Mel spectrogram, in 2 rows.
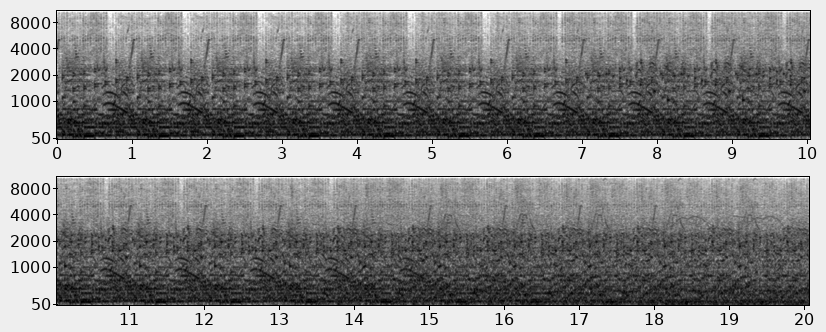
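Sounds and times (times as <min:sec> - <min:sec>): processed cartoon music and voices: 0:00.0 - 0:20.0
swooping pitch glides: 0:00.0 - 0:20.0.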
